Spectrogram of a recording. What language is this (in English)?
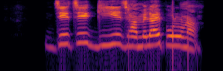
Bangla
